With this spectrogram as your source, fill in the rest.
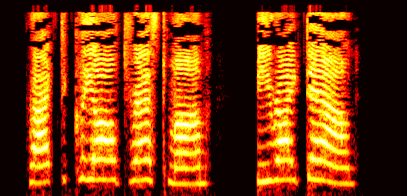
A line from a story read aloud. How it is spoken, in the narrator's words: Philip, who was 10 years old and still under the covers, called out sleepily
